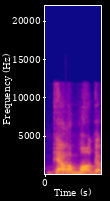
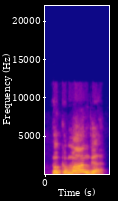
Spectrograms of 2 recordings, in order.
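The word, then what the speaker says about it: Cucamonga: I think that's because I said calam calamonga. What is it? Cookamonga. Oh, hugamonga. Maybe I said it wrong.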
